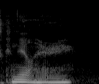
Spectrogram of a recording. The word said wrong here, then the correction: N'Keal Harry: Well, that's what you said, but yeah, it's N'Keal Harry.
